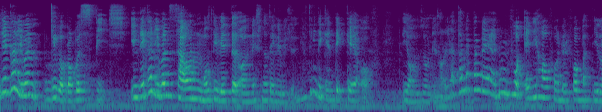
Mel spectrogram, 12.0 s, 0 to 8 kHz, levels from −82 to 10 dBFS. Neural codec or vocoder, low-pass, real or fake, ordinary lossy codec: codec, 16 kHz, 16 kbps, FreqCodec, smaller model; 7.2 kHz; fake; none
